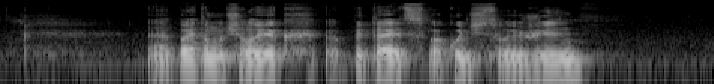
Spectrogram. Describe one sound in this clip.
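A man speaks calmly and close up.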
